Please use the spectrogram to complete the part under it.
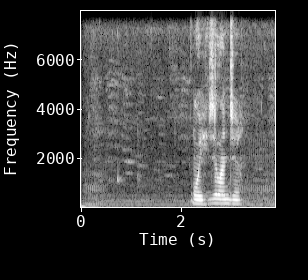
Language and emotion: Russian, neutral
